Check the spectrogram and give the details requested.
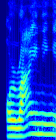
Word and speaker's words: aligning: aligning 이 핵심이에요. aligning 뭐예요? 초등학교 때 앞으로 나란히죠? 나란히 정리하다. 이것만 알아서 이거 미친놈이야. 이거 시험에 안 나와요. 나란히 정리하다. 조정하다가 나와요. adjust, alright. G 묵음이에요. 읽지 말아요. alright.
